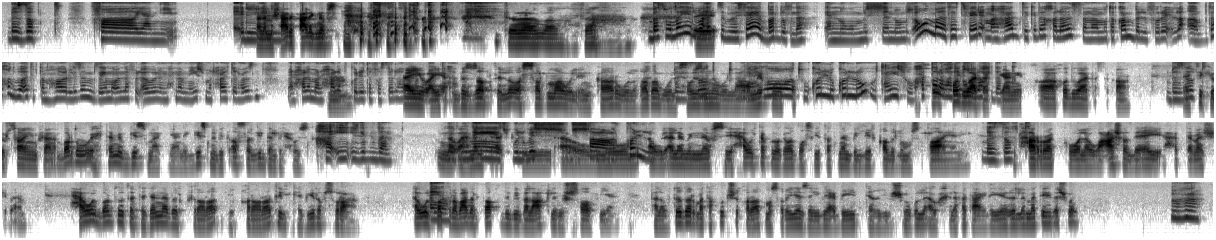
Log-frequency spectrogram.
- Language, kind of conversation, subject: Arabic, unstructured, إزاي بتتعامل مع فقدان حد بتحبه فجأة؟
- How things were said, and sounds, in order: static; laugh; chuckle; laughing while speaking: "صح"; in English: "Take your time"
